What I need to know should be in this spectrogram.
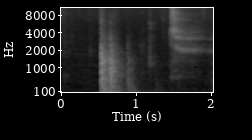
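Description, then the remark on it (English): A door is opened to let someone out: a sudden loud thump that rings out briefly, then a lighter, higher rattle or latch click about a second later, with no talking. “Okay, Oliver, did you want to go out? Just open the door.”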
